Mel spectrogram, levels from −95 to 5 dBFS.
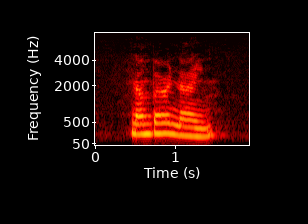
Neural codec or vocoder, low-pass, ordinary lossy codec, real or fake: codec, 16 kHz, 4 kbps, FreqCodec, larger model; 7.2 kHz; none; fake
